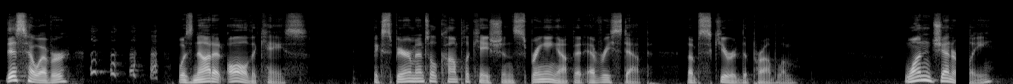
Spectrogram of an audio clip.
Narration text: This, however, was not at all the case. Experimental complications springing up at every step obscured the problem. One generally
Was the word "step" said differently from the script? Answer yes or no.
no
